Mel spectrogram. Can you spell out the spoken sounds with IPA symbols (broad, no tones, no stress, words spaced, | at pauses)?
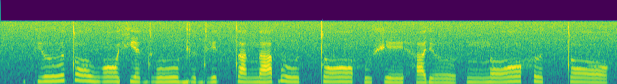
kʲɤːtɔːwɔːxʲæ dʱoːɡʲodʱetːa naɓoː tːɔːhuʃeːha ɾʲɤ | nːɔːhɤ tːɔ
